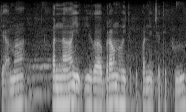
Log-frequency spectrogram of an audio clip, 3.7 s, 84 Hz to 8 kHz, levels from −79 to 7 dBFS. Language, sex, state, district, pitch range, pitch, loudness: Wancho, male, Arunachal Pradesh, Longding, 105-120 Hz, 115 Hz, -18 LUFS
